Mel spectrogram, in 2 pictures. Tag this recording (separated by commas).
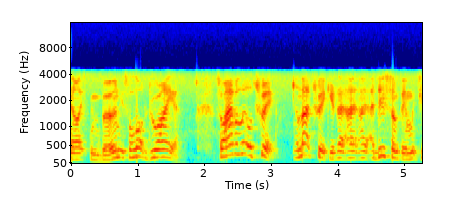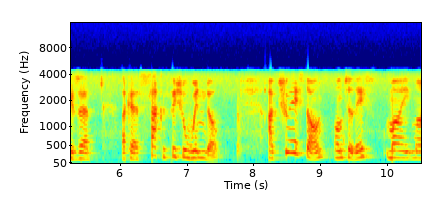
Speech, inside a small room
